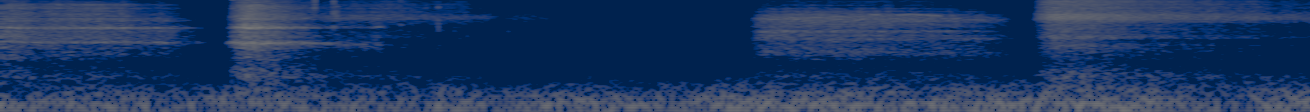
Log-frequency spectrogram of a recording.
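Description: Near silence: a steady low room hum, with two faint breaths through a headset microphone, about a second in and again around four seconds in.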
